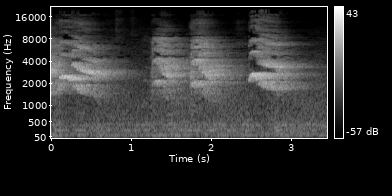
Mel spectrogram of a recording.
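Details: Green parrots, said to be singing "Mian Mitho Chori Khao gy"; three loud, harsh, raspy squawks, each about a second long and falling slightly in pitch, follow one another closely.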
